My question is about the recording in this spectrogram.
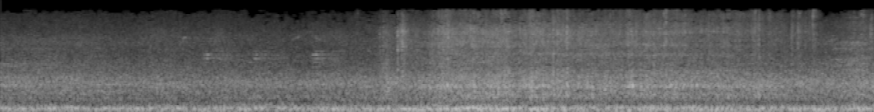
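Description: Steady road-traffic noise with a low rumble, growing a little louder about three seconds in.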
